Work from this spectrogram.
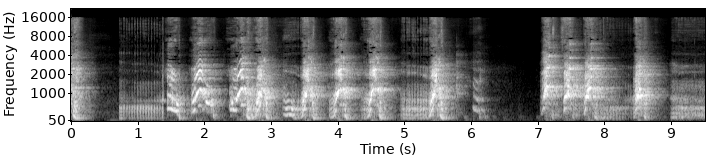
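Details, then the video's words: Pomeranian dog in an altercation with a deer, reacting to the bigger animal; sharp barks come in irregular bursts with growly undertones and brief pauses between volleys. "Pomeranian vs Deer"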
